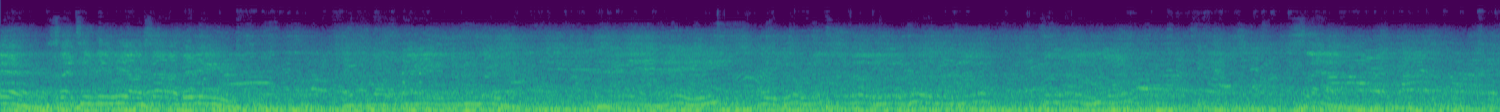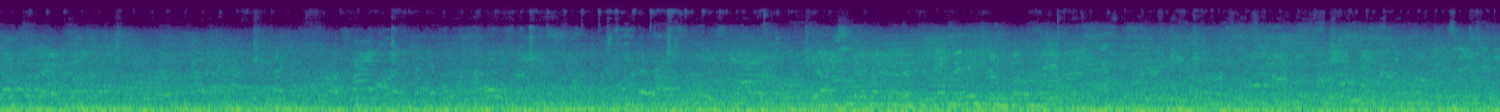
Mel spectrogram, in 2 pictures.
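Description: A crowd of young people chatters and talks outdoors at night.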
